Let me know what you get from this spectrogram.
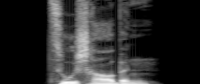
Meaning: to screw on, screw shut
- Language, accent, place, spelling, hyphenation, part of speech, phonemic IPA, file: German, Germany, Berlin, zuschrauben, zu‧schrau‧ben, verb, /ˈt͡suːˌʃʁaʊ̯bn̩/, De-zuschrauben.ogg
